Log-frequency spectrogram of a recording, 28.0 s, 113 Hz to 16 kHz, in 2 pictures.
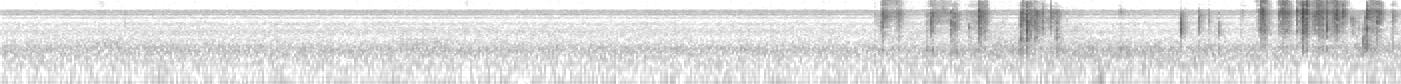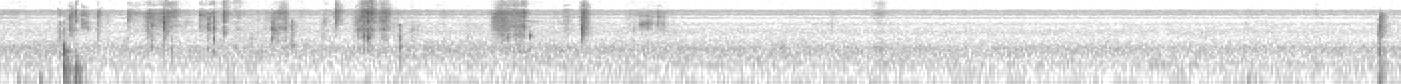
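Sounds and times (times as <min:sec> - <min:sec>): foil pack crinkling and tearing: 0:08.8 - 0:10.7, 0:11.8 - 0:14.0, 0:14.7 - 0:18.2, 0:18.9 - 0:20.6.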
